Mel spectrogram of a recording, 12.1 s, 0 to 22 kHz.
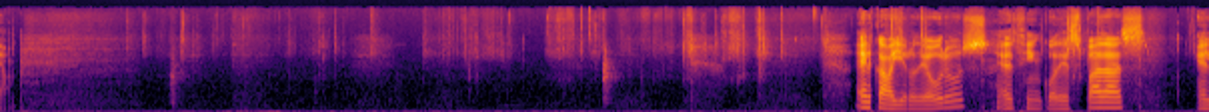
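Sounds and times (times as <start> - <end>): cards shuffling and clicking: 1.3 - 3.5.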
